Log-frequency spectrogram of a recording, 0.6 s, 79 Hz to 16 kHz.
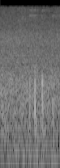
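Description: A flint nodule picked on a beach, fresh out of the cliff rather than battered in the surf, is tapped twice, giving short clear ringing tones around 520 Hz that fade within about a third of a second. The crystal-like ring shows a sound piece of flint with few flaws that would cause problems when knapping.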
